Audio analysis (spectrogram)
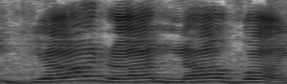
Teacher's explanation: अंतस्थ का अर्थ है बीच में स्थित होना, यानी य, र, ल, व ये चार व्यंजन अंतस्थ व्यंजन है। इनका उच्चारण स्वरों और व्यंजनों के मध्य का होता है, इसलिए इसे अंतस्थ व्यंजन कहते हैं।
